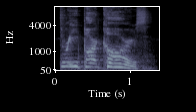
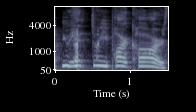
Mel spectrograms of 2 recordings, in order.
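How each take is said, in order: First: "Three parked cars" said slowly and softly, each word weighed; slow disbelief. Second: "You hit three parked cars" higher, louder and slow, stressed hard; loud disbelief. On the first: Speaker marveling at the crash to his friend, slow disbelief. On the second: Speaker mock-scolding the absent driver, loud disbelief. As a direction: hammer each word in outraged amazement. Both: Shown as a demonstration.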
